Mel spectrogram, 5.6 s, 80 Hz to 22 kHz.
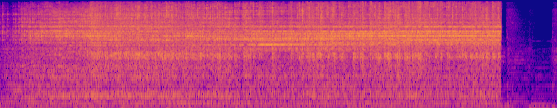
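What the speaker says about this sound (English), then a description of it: "I'm having to grind down the end of this." A grinder biting into the end of a metal strap while mocking up parts on a 47-year-old station wagon: a loud, harsh, continuous abrasive whine that holds steady for several seconds, then cuts off abruptly near the end.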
